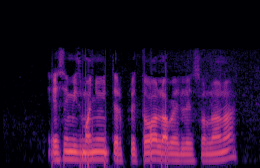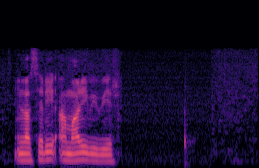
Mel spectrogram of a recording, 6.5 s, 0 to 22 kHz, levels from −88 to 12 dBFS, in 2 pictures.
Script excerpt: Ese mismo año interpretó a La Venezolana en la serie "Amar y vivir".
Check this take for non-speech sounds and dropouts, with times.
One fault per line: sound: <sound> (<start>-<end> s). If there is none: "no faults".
sound: thud (5.5-5.7 s)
